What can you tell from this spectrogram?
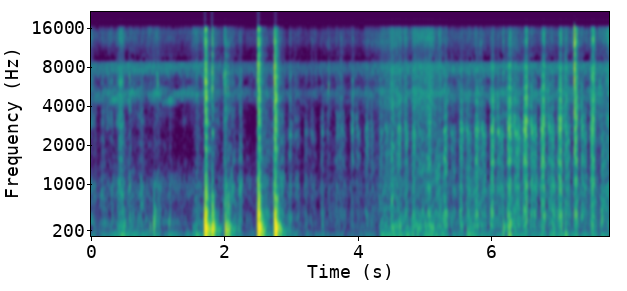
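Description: A dog panting fast with its mouth open and its lips full of porcupine quills; the steady panting sets in about four seconds in. Earlier, two short loud vocal sounds break in, about a second apart.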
